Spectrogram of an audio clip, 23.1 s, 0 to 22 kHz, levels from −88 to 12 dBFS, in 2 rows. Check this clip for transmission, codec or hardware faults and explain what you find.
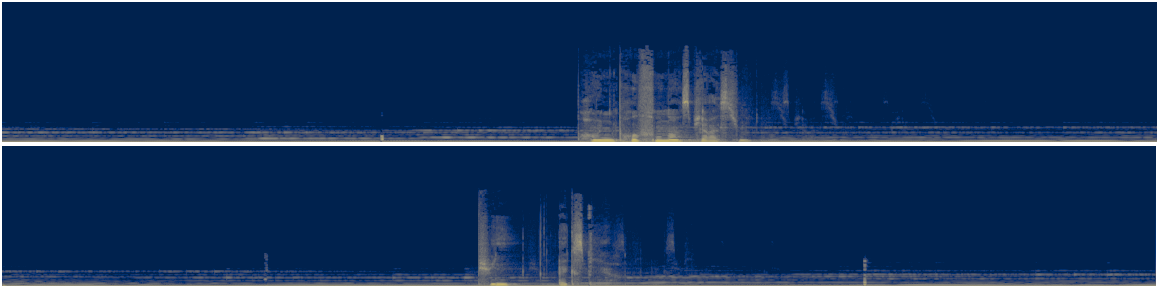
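Two kinds of fault are present: four bursts of damaged compressed data and one brief channel dropout.

Damaged data in a compressed stream, at 3.75–3.82 s, 14.15–14.22 s, 17.39–17.46 s and 20.13–20.20 s: corrupted frames make the decoder lose sync and hunt for the next header, giving short chirps, squawks, clicks or holes.

One channel drops out, 7.25–7.60 s: the sound abruptly falls by about 6 dB for that moment, likely because one stereo channel vanished before the mono sum.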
